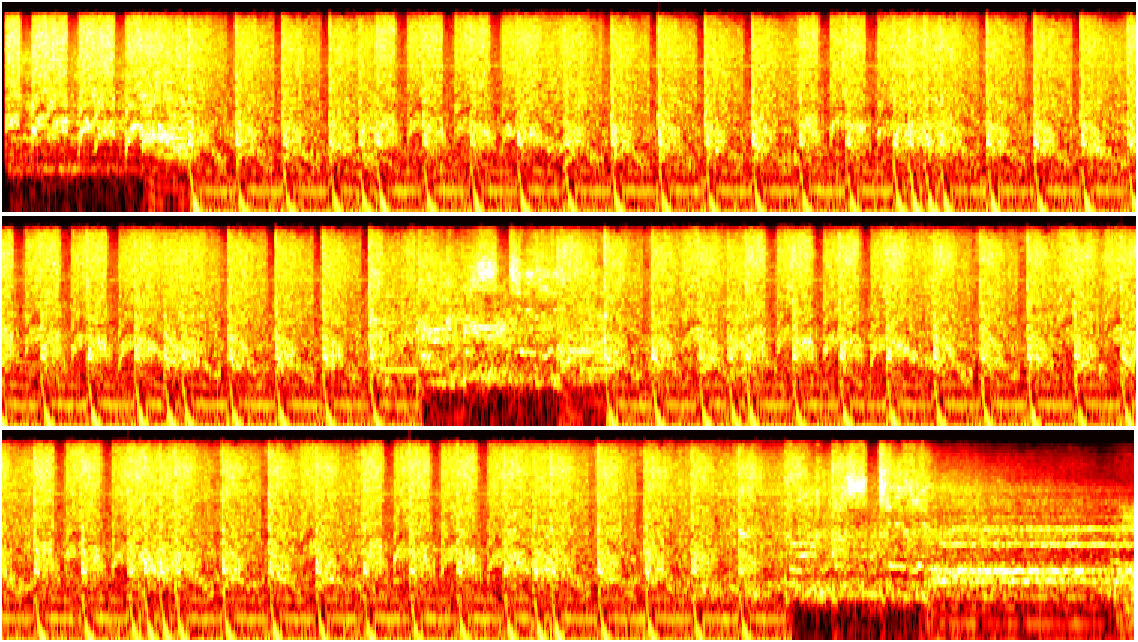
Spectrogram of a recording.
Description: Electronica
